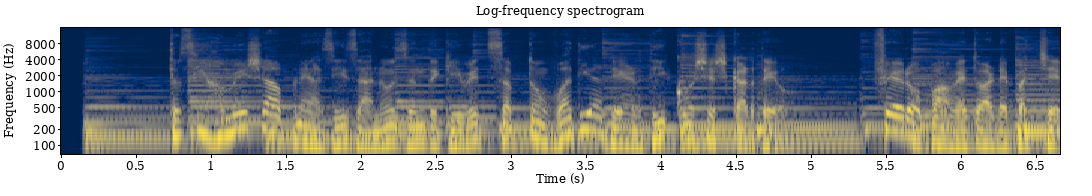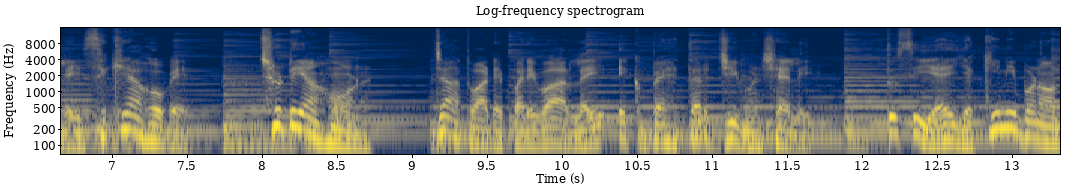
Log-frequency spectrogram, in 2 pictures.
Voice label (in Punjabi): Punjabi E-Learning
